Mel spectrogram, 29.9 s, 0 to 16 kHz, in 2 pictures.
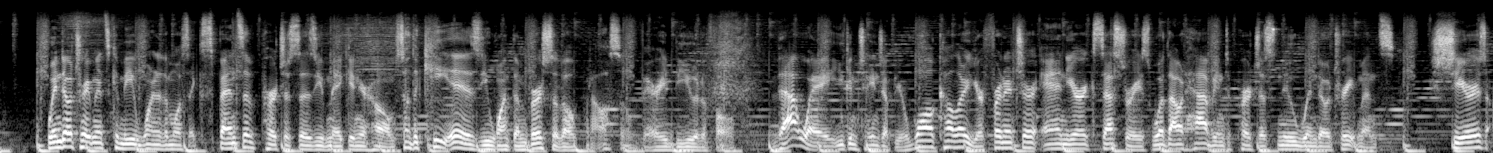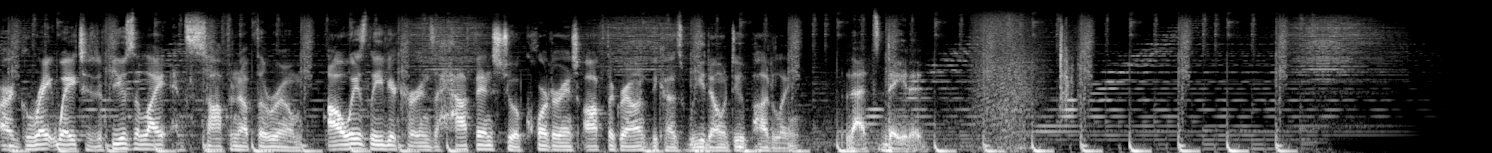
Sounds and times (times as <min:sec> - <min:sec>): Music: 0:00.0 - 0:29.7
Speech: 0:00.5 - 0:24.2.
